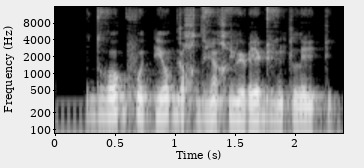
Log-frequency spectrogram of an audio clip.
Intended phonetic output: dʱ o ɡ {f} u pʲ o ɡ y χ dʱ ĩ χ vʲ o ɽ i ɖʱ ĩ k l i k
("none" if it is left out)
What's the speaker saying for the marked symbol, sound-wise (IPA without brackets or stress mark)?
f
